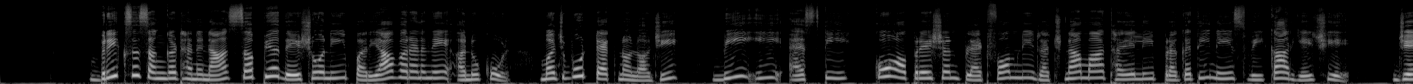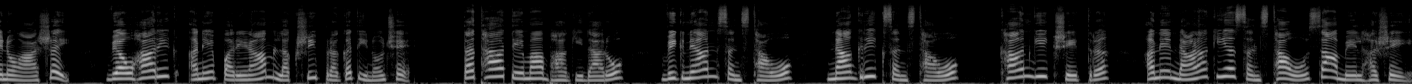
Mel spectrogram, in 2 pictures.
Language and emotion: Gujarati, neutral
